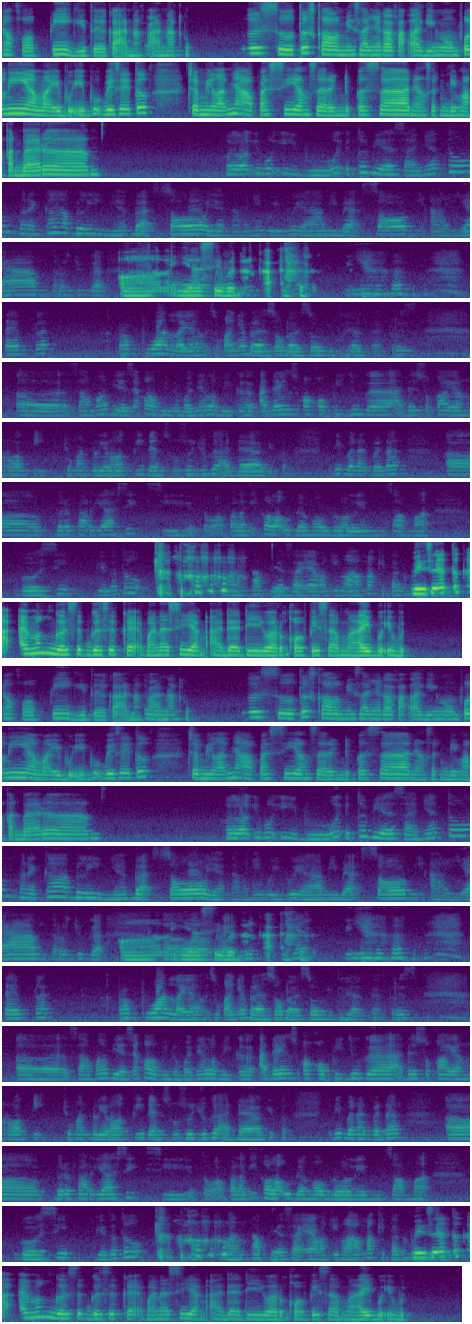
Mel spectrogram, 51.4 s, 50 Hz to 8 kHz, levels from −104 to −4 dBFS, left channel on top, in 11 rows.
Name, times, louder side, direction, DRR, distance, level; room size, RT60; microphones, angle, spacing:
voice 1, 0.0-1.7 2.4-10.4 19.9-21.8 43.6-44.4 46.2-50.8, left 8 dB, 70° left, 0.3 m, -36 dB
voice 2, 1.4-1.8 11.6-19.9 20.3-21.2 21.6-21.8 22.2-23.9 24.6-35.5 35.7-38.8 39.0-42.8 43.1-43.5 44.0-46.6, right 3 dB, 85° right, 1.9 m, -52 dB
5.2 x 3.6 x 5.7 m
head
